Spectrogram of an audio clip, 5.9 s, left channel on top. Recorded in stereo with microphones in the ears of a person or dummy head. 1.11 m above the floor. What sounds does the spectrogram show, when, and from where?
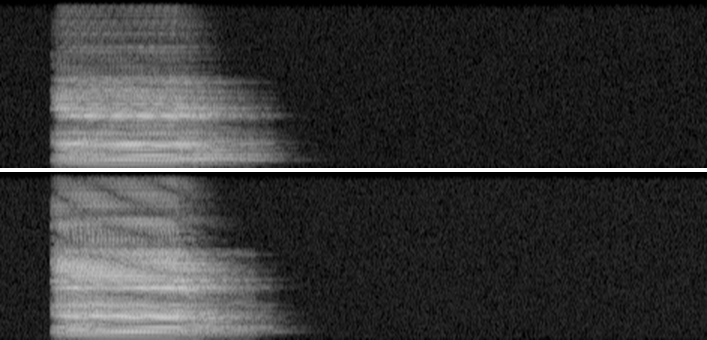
0.4 s a car horn: 45° right (ahead or behind), 9 m; by 2.1 s 40° right (ahead or behind), 10 m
